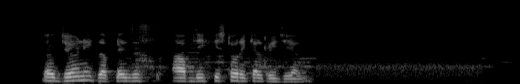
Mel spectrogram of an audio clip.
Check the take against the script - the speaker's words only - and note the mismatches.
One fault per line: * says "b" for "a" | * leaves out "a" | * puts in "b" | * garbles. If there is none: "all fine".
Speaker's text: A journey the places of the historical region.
all fine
